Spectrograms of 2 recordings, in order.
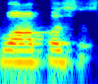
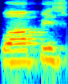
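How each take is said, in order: First: The second vowel is an 'a' sound. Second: The second vowel is an 'i' sound. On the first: The speaker calls it right. "वापस सही शब्द है" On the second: The speaker calls it wrong. "वापिस में ई हमने जोड़ लिया"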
